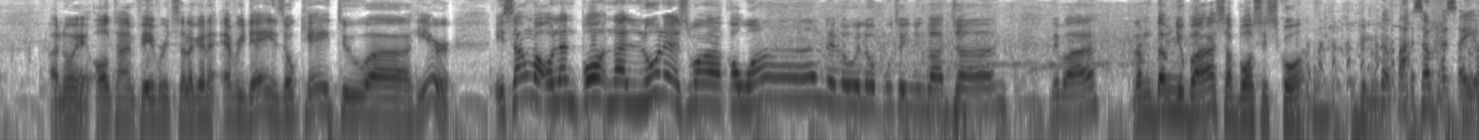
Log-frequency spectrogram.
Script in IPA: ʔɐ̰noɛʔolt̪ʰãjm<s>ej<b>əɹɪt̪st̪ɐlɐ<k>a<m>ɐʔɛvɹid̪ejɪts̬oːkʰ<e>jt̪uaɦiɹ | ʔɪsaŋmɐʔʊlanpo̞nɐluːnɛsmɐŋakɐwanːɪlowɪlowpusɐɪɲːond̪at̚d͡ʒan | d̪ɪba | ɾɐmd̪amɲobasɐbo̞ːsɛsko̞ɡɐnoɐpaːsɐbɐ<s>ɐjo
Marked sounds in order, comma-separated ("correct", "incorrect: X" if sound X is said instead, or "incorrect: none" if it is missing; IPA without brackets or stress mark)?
incorrect: f, incorrect: v, incorrect: ɡ, incorrect: n, correct, correct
